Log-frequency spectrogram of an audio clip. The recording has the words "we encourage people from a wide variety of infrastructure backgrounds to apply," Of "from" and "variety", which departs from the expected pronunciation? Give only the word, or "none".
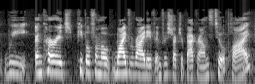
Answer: none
